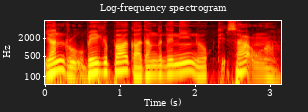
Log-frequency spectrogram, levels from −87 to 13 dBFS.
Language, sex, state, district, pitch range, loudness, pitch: Garo, male, Meghalaya, West Garo Hills, 105-145 Hz, -18 LUFS, 125 Hz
